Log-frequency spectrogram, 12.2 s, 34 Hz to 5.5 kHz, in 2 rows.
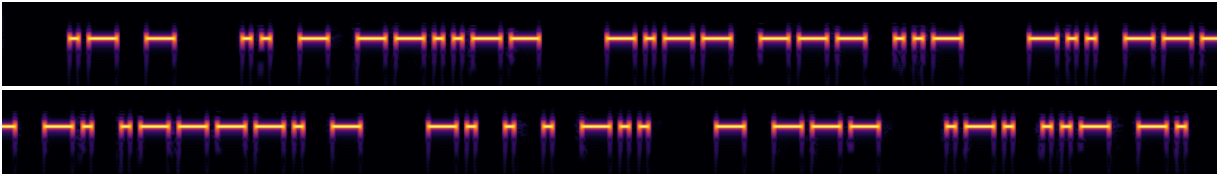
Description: Morse code, heard as a keyed tone, about 25 wpm, 600 Hz. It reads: AT IT, YOU DON'T NEED TO RUN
